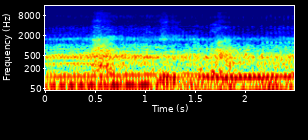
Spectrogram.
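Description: Motorcycle engine running at a steady low drone while the bike rides up a gravel road.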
